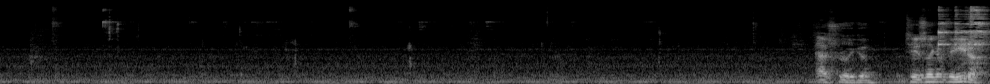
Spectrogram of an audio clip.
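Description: A spoon clinks lightly against a bowl.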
